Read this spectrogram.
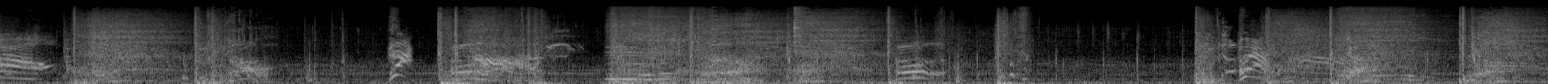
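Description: Swords clash and blows land in a fast fight.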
